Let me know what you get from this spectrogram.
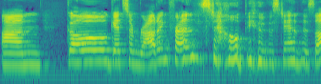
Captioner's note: chuckles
